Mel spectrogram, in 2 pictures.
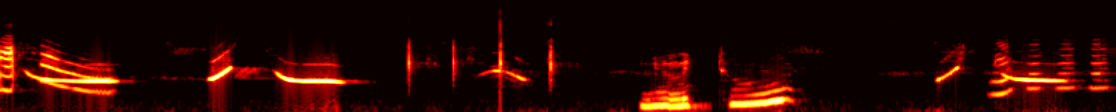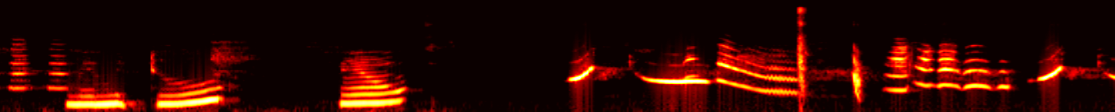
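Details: Pet parrot mimicking words and meows over about eleven seconds: whistled down-slurs, low nasal meows, a buzzy stretch of pulsed notes and sharp clicks, all in quick irregular bursts.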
